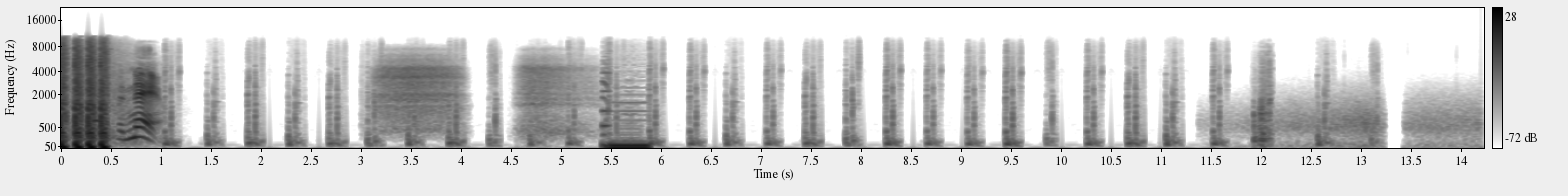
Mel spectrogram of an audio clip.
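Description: Footsteps run quickly on a hard floor.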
